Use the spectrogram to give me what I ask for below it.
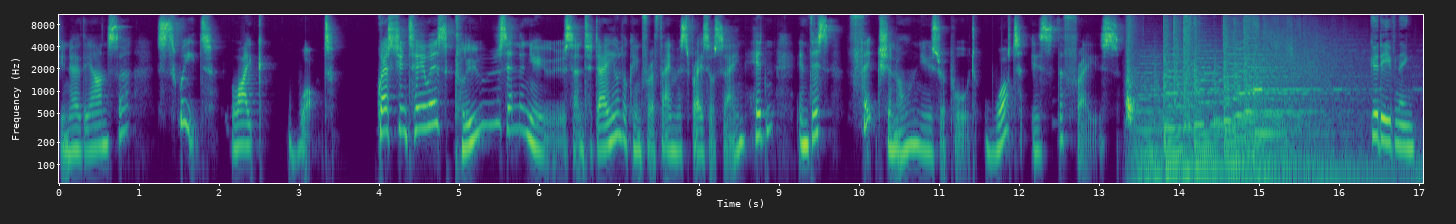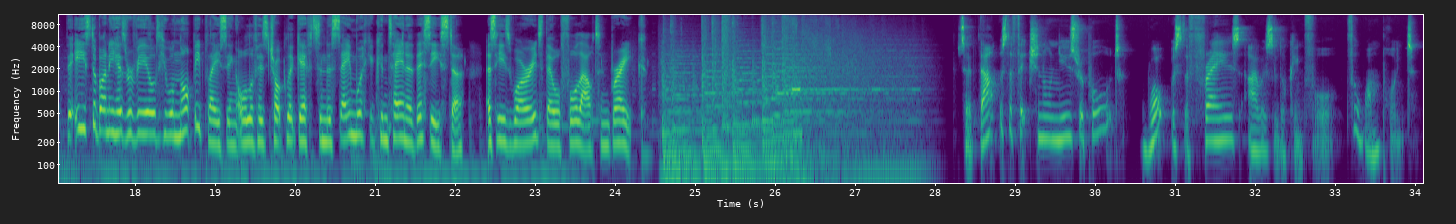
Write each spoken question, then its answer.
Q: What was the phrase I was looking for 1 point?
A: don't put all your eggs in one basket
